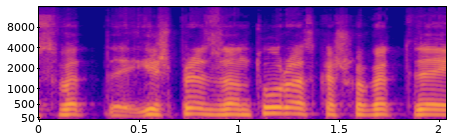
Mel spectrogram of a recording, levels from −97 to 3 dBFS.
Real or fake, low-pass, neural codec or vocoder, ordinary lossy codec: real; 14.4 kHz; none; Opus, 16 kbps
